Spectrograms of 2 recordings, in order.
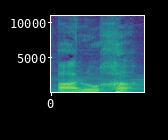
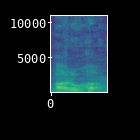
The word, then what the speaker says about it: aroha: see the aroha, but we don't usually say aroha, we just say aro. But there is an H there, aro, there's a small H there, but when you pronounce it in speech or in a sentence you would probably just say aro avro.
